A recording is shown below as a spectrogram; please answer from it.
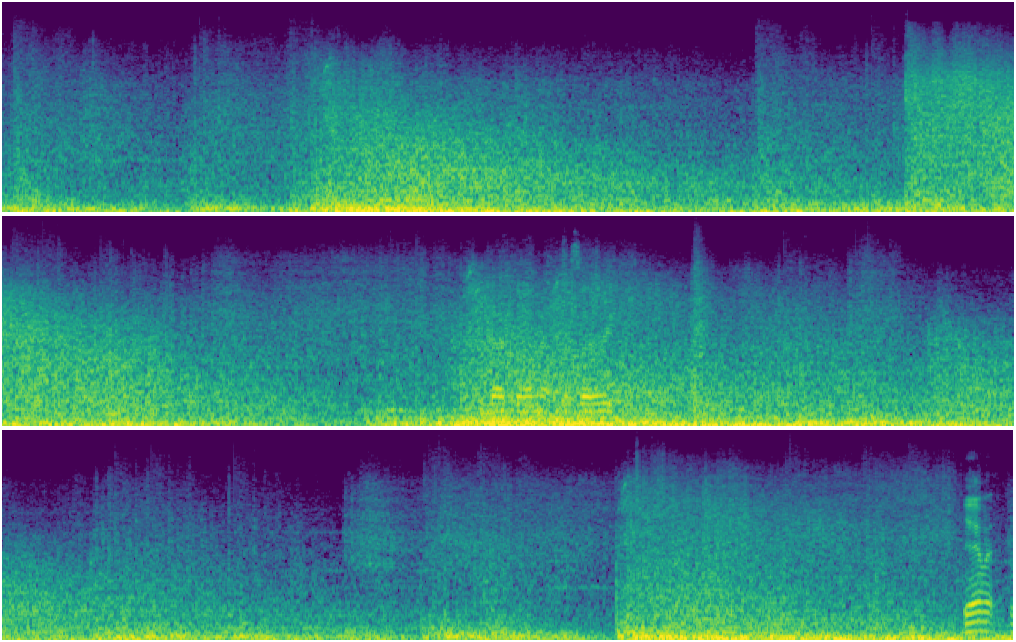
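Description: Naval gunfire from cruisers shelling a battleship in Ultimate Admiral: Dreadnoughts, heavy booming salvos that roll and rumble in repeated waves, loud and sustained, with overlapping blasts and a player talking over them.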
